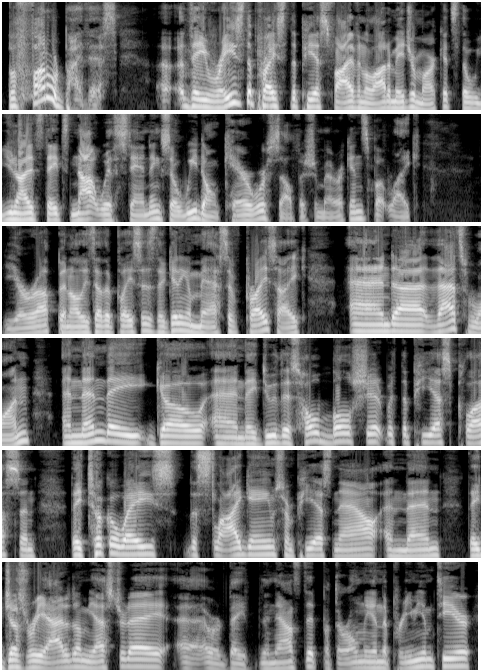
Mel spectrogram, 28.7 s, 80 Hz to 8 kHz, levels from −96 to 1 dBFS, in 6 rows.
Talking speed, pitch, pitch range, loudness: 190 wpm, 135 Hz, 120-150 Hz, -14 LUFS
